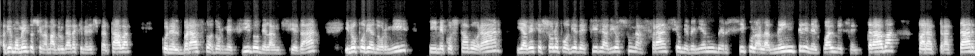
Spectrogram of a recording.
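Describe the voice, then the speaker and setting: Over tinny online call audio, a Brazilian pastor talks candidly and directly to his audience in a personal devotional, recorded at home on a video call. His voice is a little high, and there's no echo.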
